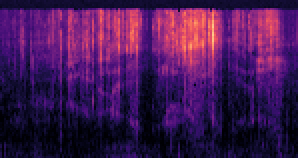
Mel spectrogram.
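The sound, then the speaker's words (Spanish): Crisp, crackly chewing of crunchy salted seaweed snacks, a steady run of brittle bites and crunches lasting about three seconds, louder in the middle, with no talking. “Sí, son crujientes, son mm. súper ligeras, o sea.”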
